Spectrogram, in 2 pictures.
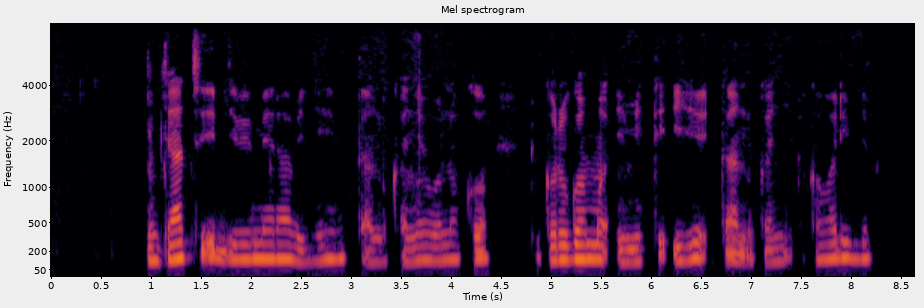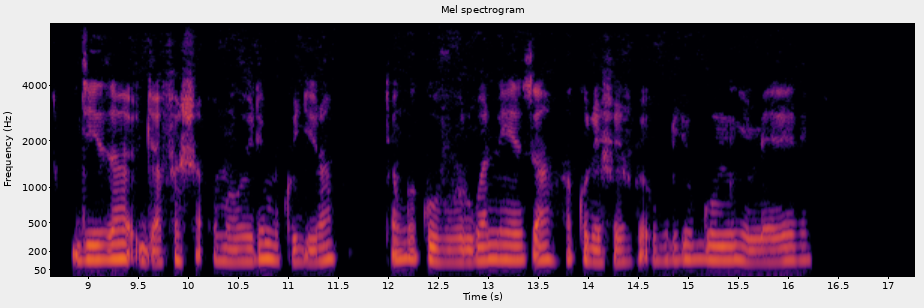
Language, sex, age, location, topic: Kinyarwanda, male, 18-24, Kigali, health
